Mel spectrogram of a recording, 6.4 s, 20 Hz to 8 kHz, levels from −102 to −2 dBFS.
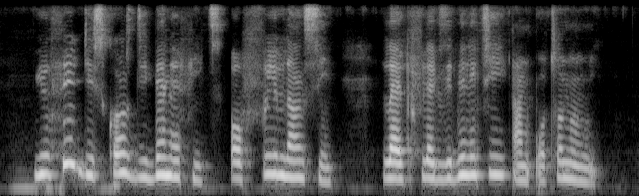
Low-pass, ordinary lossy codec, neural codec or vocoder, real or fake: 7.2 kHz; none; codec, 44.1 kHz, 2.6 kbps, SNAC; fake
